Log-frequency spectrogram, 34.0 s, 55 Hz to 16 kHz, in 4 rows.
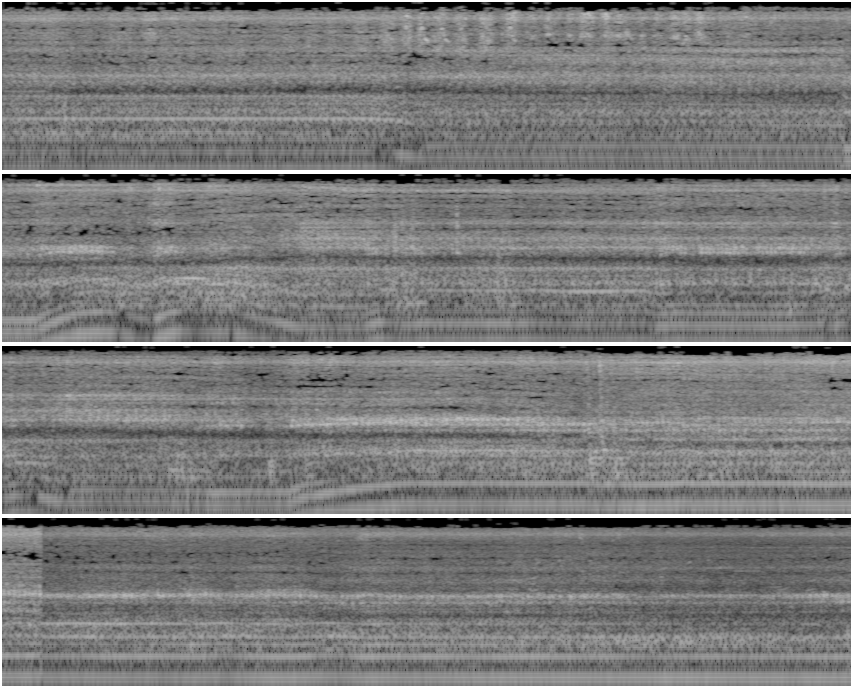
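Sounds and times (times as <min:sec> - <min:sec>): diesel engine revving: 0:00.0 - 0:33.9.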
